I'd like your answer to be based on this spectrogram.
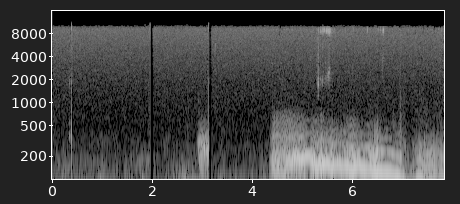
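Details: Stomach growling (borborygmi): low rumbling, then a long gurgling growl that slides downward in pitch.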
